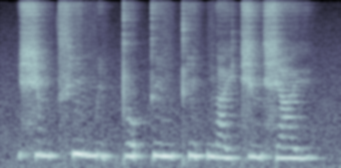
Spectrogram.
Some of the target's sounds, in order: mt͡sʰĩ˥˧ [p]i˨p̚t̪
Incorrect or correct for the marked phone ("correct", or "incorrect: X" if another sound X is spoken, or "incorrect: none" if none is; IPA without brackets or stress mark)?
incorrect: m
